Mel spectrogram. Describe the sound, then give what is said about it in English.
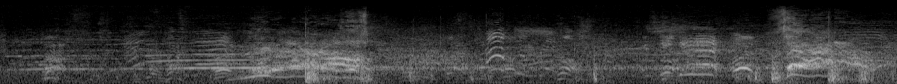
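A few heavy, irregular stomping thuds land on a wrestling ring mat as Suzuki stomps on the back of Rude, sharp, while a commentator talks over them and a crowd murmurs in the background. “Release the hole, but continuing to apply more pain to the back of Rude with stomps.”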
